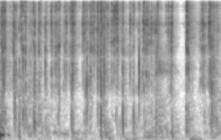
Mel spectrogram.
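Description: A plastic packet of diamond painting supplies is torn open by hand, crinkly ripping and crunching plastic in quick, irregular bursts close to the microphone.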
